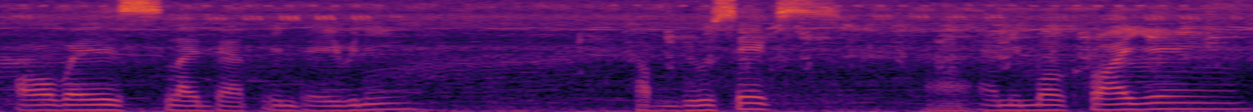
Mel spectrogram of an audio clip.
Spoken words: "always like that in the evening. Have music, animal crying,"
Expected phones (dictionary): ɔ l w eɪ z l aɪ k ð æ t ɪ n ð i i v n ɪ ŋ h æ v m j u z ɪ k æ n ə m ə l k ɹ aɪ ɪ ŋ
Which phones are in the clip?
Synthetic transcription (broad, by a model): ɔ l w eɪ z l aɪ k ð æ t ɪ n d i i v n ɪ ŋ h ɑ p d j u s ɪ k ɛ n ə m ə k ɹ aɪ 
